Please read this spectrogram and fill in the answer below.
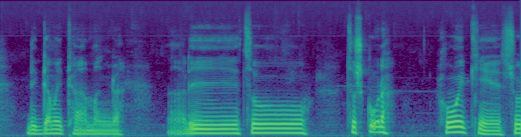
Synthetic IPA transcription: nd̪i˧ɡa˧mã˧i˧kʰa̰˧˨mã̰˧ŋɡa̰˧˨ | ɾi˧t͡su˦ | t͡su˦ʃku˦ʔɾa˦ | hu˦i˦kʰẽ˨ʃu˦

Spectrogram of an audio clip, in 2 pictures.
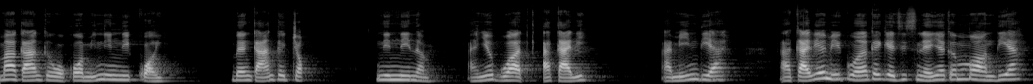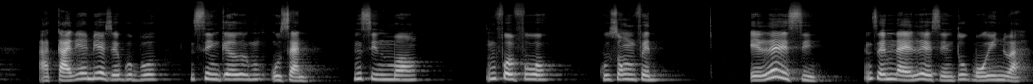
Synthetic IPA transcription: ma˦˨ka˨˦ŋ̩˦ke˦˨wo˨ko˦a˨mi˨n̩˦ni˦nː˦i˦kʷɔ˨i˨ | m̩˦be˦ŋ̩˦ka˨˦ŋ̩˦ke˦t͡ʃɔ˦k̚ | n̩˦ni˦nː˦i˦na˨m | a̰˨ɲe˦ɡwo˨a˨ka˨li˦ | a˨mi˨˦n̩˦dja˦ | a˨ka˨li˦a˦mi˨˦ko˨ŋe˨˦k̬e˦ke˦˨s̬i˦si˦ne˨ɲe˦ke˦m̩˦mɔː˦ŋ˨n̩˨dja˦ | a̰˨ka˨li˦a˦mi˨e˨s̬e˨˦ɡu˦bo˦ | n̩˦si˦nŋ˦ke˦u˨sa˨n | n̩˦si˦nm̩˦mɔ˦ŋ | m̩˦fo˦˨fo˦ | ku˦su˦ŋm̩˦fe˦n | e˨le˦e˨si˨ | n̩˦se˦n̩˦na˨e˨le˦˨si˨n̩˨tu˦k͡po˨ki˦nwa˨

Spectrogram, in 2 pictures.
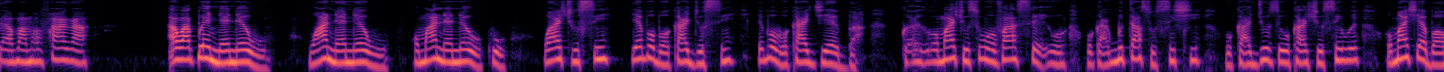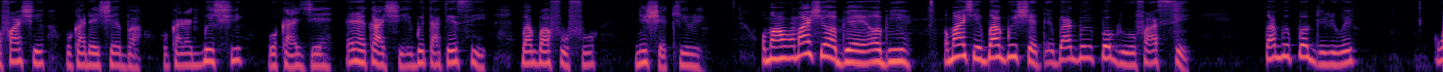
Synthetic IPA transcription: a˨mã˧ma˧fa˦ɾa˧ | a̰˧wa˧˦k͡pe˦˨n˨ɛ˨˧nɛ˧˨wo˨ | wa˨˦nɛ˧nɛ˧˨wo˨ | o˧mãː˨˦nɛ˧nɛ˧˨wo˨kʷo˦˨ | wa˦ʃu˧sĩ˦ | le˦bo˦˨bo˨ka˦d͡ʒo˧sĩ˦e˦bo˦bo˨ka˦d͡ʒɛ˧ɛ˧˨ba˨ | o˧mã˨˦ʃu˧si˦o˧˨fa˦sɛ˦˨o˧˨ka˨ɡ͡bi˦ta˦˨su˨sĩ˦ʃi˦o˨ka˧d͡ʒu˦˨si˧˦o˧˨ka˧ʃu˧sĩ˦we˦o˧mãː˨˦ʃɛ˨ba˨o˨fa˦ʃe˧o˨˧ka˧˨dɛ˨ʃɛ˧˨ba˨ | o˧ka˧ɾa˨ɡ͡be˦ʃi˦ | o˨ka˨d͡ʒɛ˧ɛ˦ɾɛ̃˦˧˨ka˦˨ʃe˧e˨ɡ͡be˦ta˧te˦si˦˨ | ɡ͡ba˦ɡ͡ba˦fo˦˨fo˨˦ | nĩ˦ʃɛ˨kʰi˦ɾi˨ | o˧a˦o˧mã˦ʃe˧˦ɔ˧˨bi˨ɛ˨ɔ˧bĩ˧ | o˧mãː˨˦ʃe˧ɡ͡ba˦ɡ͡bi˦ʃɛ˨e˨ɡ͡ba˦ɡ͡bi˦k͡po˦ɡi˨o˨fa˦se˦˨ | ɡ͡ba˦ɡ͡bi˦k͡po˦ɡi˨ɾi˨we˨˦ | o˧

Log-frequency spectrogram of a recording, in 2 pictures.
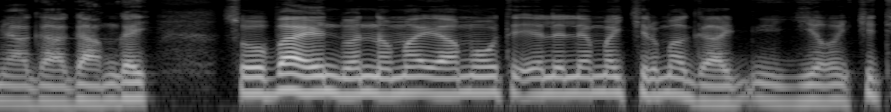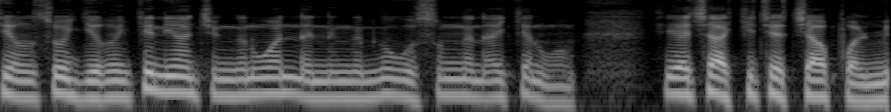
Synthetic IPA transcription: mʲ˨a˨ɡa˨ɡa˨mɡa˦i˦ | so˦ba˦˨ji˦n˦dʷo˨˦nːa˨ma˦ja˦ma˦wti˨e˦le˦le˦ma˦ki˦ɾma˦ɡa˨ɡi˨ɣə˨nki˦ti˦ɣnso˦ɡi˨ɣi˨nki˦n˦ja˦nt͡ʃi˨ŋɡɨ˦nwo˦nː˦a˨ni˨ŋɡə˨nɡə˦ɡu˨su˦ɡɨ˦na˨˦kʲe˦nwo˨mt͡ʃi˦ja˦t͡ʃa˦˨kʲi˦t͡ʃe˦t͡ʃa˦po˨lm

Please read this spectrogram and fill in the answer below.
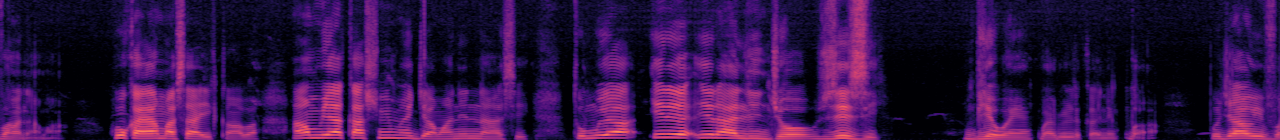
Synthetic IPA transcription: va˨na̰˨ma̰˨ | ho˦ka˧ja˦ma˧sa˦˨ji˧ka˨ba˧ | a˦mu˦ja˦ka˧su˦i˦m˦e˦˧˦ɡʲa˨ma˧˨˦ni˦na˨si˧ | to˨mu˦ja˦i˦i˦ɾa˦li˧n˨d͡ʒɔ˧˦ze˦zi˨ | m̩˦bʲe˨wa˨je˨k͡pa˨bʲi˧li˨ka̰˨nḭ˧k͡pa̰˨ | bo˨˧d͡ʒa˦wi˧˨v

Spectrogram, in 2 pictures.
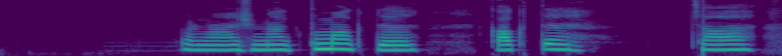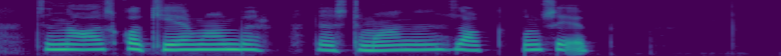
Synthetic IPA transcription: ba˨ɾna˨ʃu˨˧na˧kt̪ə˦ma˦kd̪ə˧ | ka˦kt̪e˦ | t͡sa˦ | t͡sə˦na˦skʷa˧kʰe˦ɾma˦mbə˧ɾ | le˨st̪a˨ma˦n˦za˧kːu˦nsḛ˨d̪̚

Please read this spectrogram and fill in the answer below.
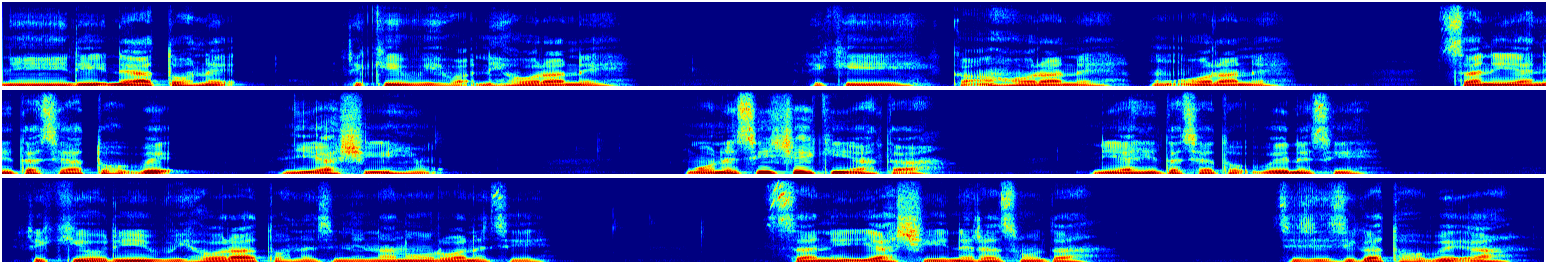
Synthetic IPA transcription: nĩ˨ɾi˧nẽ˦˧a˧t̪o˧nẽ˦ | ɾi˧ki˧βi˨βa̰˨nĩ˧ɦo˦ɾa˧nẽ˧ | ɾi˧ki˧kã̰˨ʔã̰˧ɦo˦ɾa˧nẽ˧ṵ̃˨ʔo˦ɾa˧nẽ˧ | sa˧nĩ˧ja˧nĩ˧t̪a˧si˧a˧t̪o˧βe˦ | nĩ˧˦a˦ʃi˧ʔi˦hɲõ̰˨ | ŋɡo˨˧nẽ˧si˦t͡ʃe˦kĩ˧ã˧t̪a˧ʔa˧ | nĩ˨˧a˧nĩ˧t̪̬a˧si˧˦a˧t̪o̰˧βe˦nẽ˧si˧ | ɾi˧ki˧o˧˨ɾĩ˦˧βi˨ɦo˦ɾa˧t̪o˧nẽ˧si˧nĩ˧nã˦nũː˦˧ɾu˦a˧nẽ˧si˧ | sa˧nĩ˧a˦t͡ʃi˨˧nẽ˧ɾa˧sũ˧t̪a˧ | si˧si˧si˧ka˧t̪o˧βe˦ʔa˦

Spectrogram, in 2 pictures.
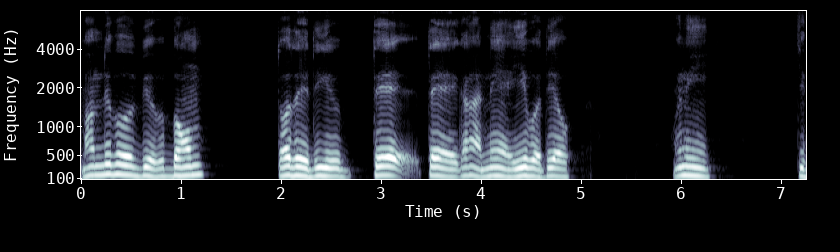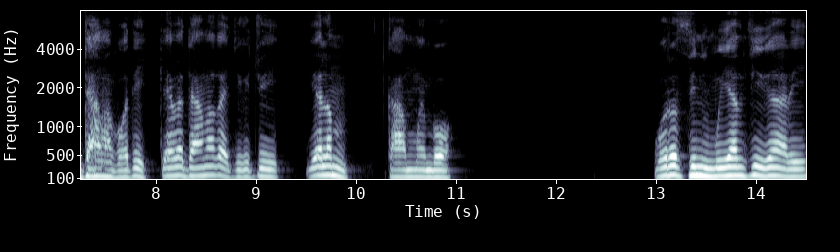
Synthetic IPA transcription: ma˨mdi˦bo˦bbi˦jo˨ba˦bo˦ŋu˦m | to˦te˦˨d̬i˦˨te˦te˦ka˦ŋa˨ne˦˨ji˦bo˨t̬i˦o˨˦ | wu˦ni˦ | t͡ʃi˨da˨ma˨bo˨t̬i˦ke˨˦ba˦da˨˦ma˦ka˨t͡ʃi˨ki˨t͡ʃu˦i˦ | je˦lu˦m | ka˨m˨e˨mbo˨ | wo˦ɾo˦fi˦ni˨mu˦ja˦mfi˦ka˦ŋa˨ɾi˦

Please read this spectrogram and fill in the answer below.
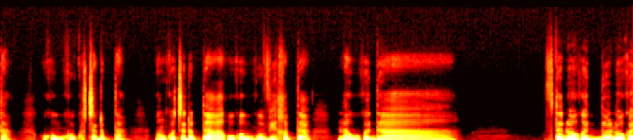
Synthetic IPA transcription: a˨ | ku˨ka˦ɡu˦ka˦kʷa˨t͡ʃa˨ɗa˦p̚ta˨ | a˨nkʷa˨t͡ʃa˨ɗa˦p̚ta˨ɣa˦ko˦ka˦ɡu˦ka˦vi˨xa˦p̚ta˦ | na˨ɡu˦ka˦da˦ | fta˦ɗa˦ka˦˨a˨˦la˦ka˦

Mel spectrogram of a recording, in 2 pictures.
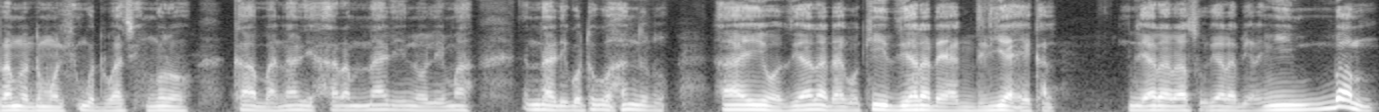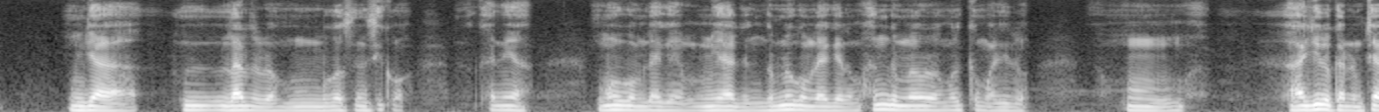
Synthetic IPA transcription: a˨ɾa˦mno˨du˨mo˨ɬi˦mɡo˨du˨ɾwa˦t͡ʃi̥˨ŋ˦ɡu˦ɾo˦kʰa˦ba˨na˦li˨ha˨ɾa˦mna˦ɾi˦no˨li˨ma˦n˦da˨ɾi˨ɡo˨to˦ɡo˨ha˦n˦du˨du˨ | ha˦ji˦wo˨zi˨˦ja˦ɾa˨da˨ɡo˨ki˦zi˦ja˦ɾa˦da˨ja˨di˨li˦ja˨he˨ka˨l | zi˨ja˦ɾa˨ɾa˦su˨ɾi˦ja˦ɾa˨bi˨ja˨ɾɲi˦ba˦m˦ | d͡ʒa˦ | la˦ɾdu˨da˨bu˨ɡo˦si˦n˦si˦ko˨ | kʰa˨ni˦ja˨ | mo˦ɡo˨mda˨ɡe˨mi˨ja˨ɡi˨ɡu˨ɾno˦ɡo˨mda˨ɡe˨du˨mha˦ŋɡi˨ɾno˦ɾa˨mu˦ɾkʰi˨ma˨li˦do˨ | ha˨d͡ʒi˦do˨ka˨du˨mt͡ʃa˦

